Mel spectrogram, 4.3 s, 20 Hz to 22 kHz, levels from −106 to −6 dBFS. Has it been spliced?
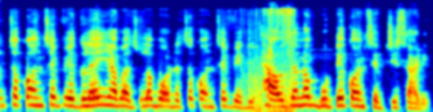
yes; 1 cut; at 2.6 s

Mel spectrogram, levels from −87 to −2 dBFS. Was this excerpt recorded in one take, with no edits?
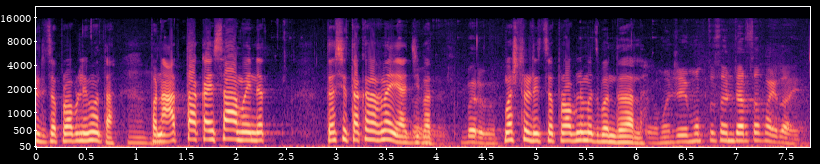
yes; 0 cuts

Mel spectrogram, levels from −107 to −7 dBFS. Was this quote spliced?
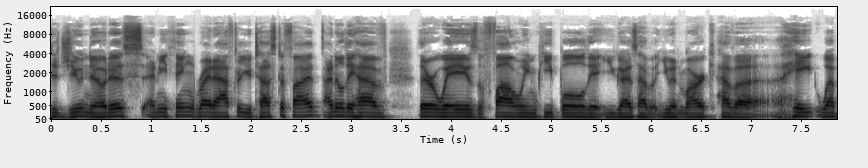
no; 0 cuts

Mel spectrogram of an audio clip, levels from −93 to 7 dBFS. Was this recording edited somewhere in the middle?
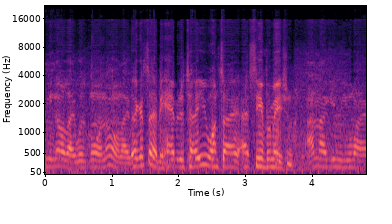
yes; 1 cut; at 1.3 s

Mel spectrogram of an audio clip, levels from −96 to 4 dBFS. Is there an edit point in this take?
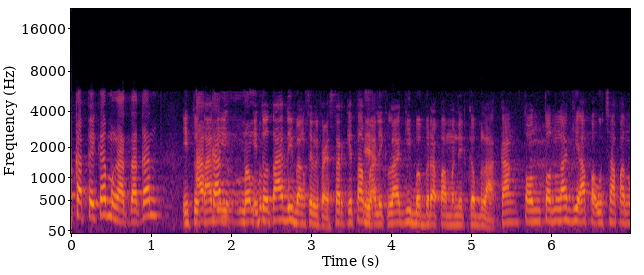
no; 0 cuts

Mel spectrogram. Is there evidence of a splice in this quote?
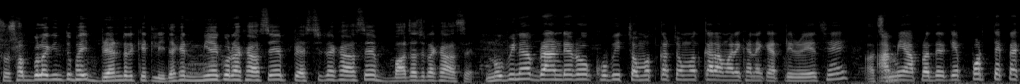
no; 0 cuts

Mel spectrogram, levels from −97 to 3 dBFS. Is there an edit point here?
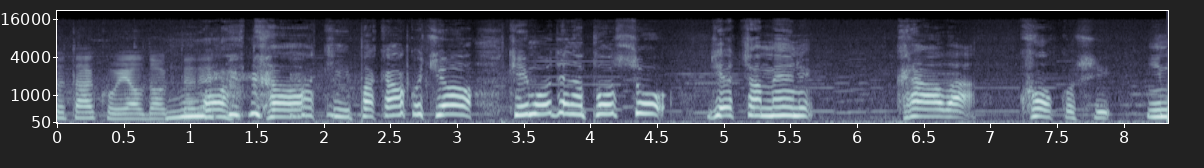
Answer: no; 0 cuts

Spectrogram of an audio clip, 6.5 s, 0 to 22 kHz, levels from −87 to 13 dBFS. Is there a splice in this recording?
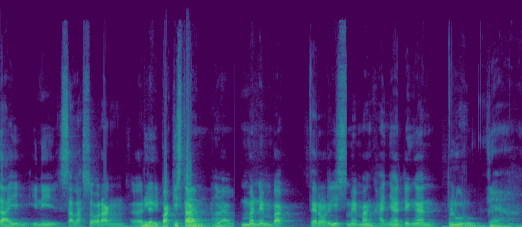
yes; 3 cuts; at 2.9 s, 4.3 s, 5.5 s

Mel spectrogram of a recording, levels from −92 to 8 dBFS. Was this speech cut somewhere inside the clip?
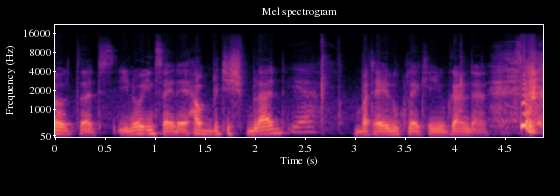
no; 0 cuts

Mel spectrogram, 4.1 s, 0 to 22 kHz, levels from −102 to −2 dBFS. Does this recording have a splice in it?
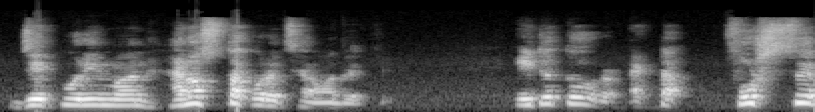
no; 0 cuts

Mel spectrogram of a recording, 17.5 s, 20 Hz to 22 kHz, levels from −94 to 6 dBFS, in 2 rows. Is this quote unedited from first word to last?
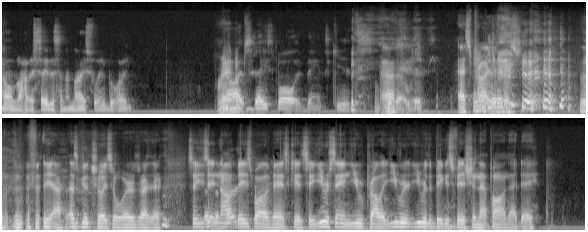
yes; 0 cuts

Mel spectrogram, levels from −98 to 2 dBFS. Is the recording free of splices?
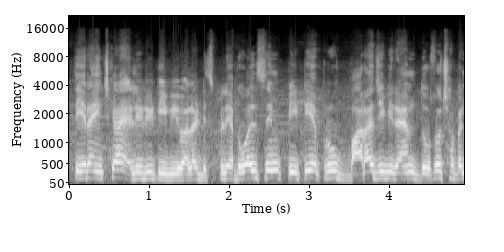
no; 1 cut; at 2.0 s

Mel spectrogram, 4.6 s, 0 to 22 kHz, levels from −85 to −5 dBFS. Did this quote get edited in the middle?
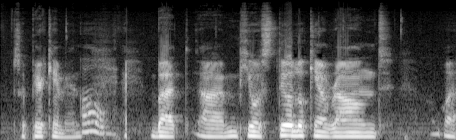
yes; 1 cut; at 1.1 s

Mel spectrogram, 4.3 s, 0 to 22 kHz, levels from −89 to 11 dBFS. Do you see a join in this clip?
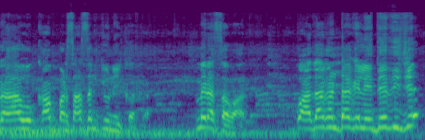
yes; 1 cut; at 2.9 s

